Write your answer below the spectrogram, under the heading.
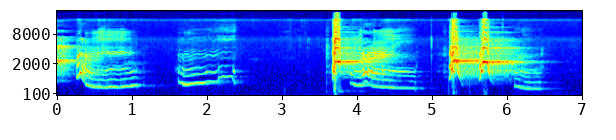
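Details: Female pet dog voicing her anger in a series of wavering, harmonic whines and yowls, four separate drawn-out cries with gaps between, some starting with a sharp yip.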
